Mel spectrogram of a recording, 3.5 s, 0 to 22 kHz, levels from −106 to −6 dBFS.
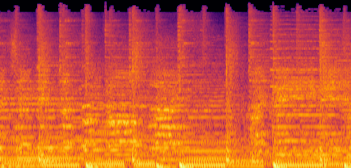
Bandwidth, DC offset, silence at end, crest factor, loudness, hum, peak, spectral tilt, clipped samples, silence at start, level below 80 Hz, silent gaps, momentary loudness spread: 20 kHz; under 0.1%; 0 s; 14 dB; -17 LUFS; none; -4 dBFS; -4.5 dB/octave; under 0.1%; 0 s; -22 dBFS; none; 3 LU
